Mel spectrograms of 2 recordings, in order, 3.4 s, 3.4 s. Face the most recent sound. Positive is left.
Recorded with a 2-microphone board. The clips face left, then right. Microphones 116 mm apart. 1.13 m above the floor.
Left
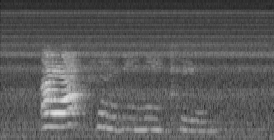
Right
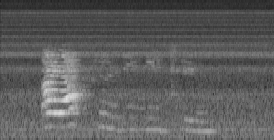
turn(degrees=15)  # may be behind; listen again after turning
